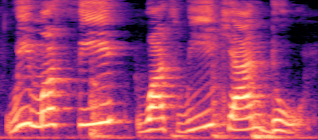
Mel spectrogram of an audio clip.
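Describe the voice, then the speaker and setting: A woman voicing a calm, kindly storybook queen in a measured, deliberate way. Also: high-pitched, slight background noise, exaggerated voice, low-quality recording.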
